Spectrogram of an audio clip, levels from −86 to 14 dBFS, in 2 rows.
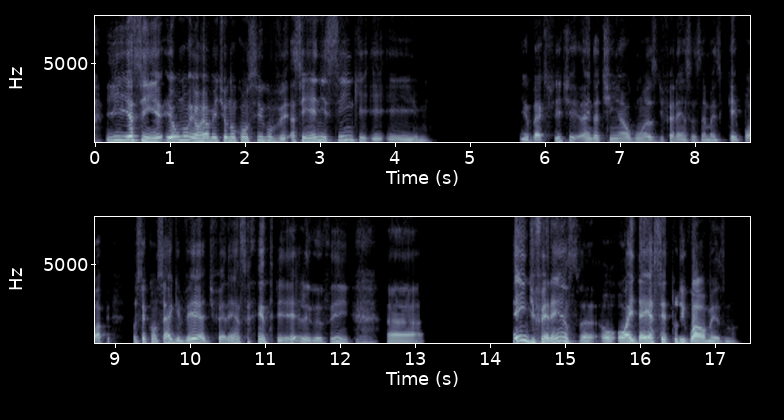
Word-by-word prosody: E 230 +1 +1
assim, 235 -6 +5
e 205 +3 +3
eu 215 +2 +6
não 240 +1 +2
eu 195 -4 +4
realmente 205 +1 +1
eu 210 - +4
não 205 -1 0
consigo 215 +1 -2
ver, 165 -1 -5
assim, 170 +4 -2
N-Sync 215 +4 -2
e 155 -5 -7 0.4
e 105 0 -11 1.2
e 150 - -5
o - - -4
Backstreet 140 +8 -4
ainda 165 +1 -4
tinha 170 0 -8
algumas 160 -3 -6
diferenças 130 -5 -9
né, 120 - -8
mas 120 0 -7
K-pop, 140 +4 -4 0.3
você 125 +9 -3
consegue 170 -2 -1
ver 155 +11 +4
a - - +1
diferença 135 +4 -5
entre 150 -3 -2
eles 150 -3 -2
assim? 165 +6 -5 0.5
Ah. 125 0 -2 1.2
Tem 280 -1 +6
diferença 185 - +2
ou 155 0 0
ou 155 0 +6
a 155 - +9
ideia 155 +1 +7
é - - +6
ser 170 +3 0
tudo 170 -2 -2
igual 140 -4 +7
mesmo? 105 -3 -4
160 Hz, 155 wpm, -23 LUFS, 140-200 Hz, 1.2 s, a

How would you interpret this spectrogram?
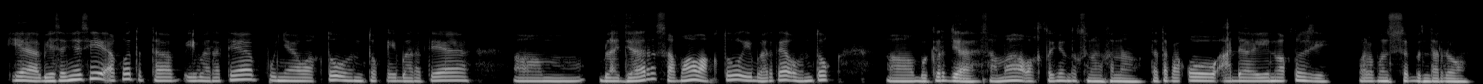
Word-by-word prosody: Ya, 185 0 +3 0.2
biasanya 175 +6 +4
sih 275 -1 +1
aku 180 +7 -4
tetap 170 -4 -2 0.2
ibaratnya 165 +5 -1 0.3
punya 170 -3 +1 0.2
waktu 155 +6 -3 0.2
untuk 160 0 -2 0.2
ibaratnya, 155 +3 -2 0.7
eee, 150 -1 -1 0.6
belajar, 155 +4 +2 0.2
sama 165 +3 +1 0.2
waktu 170 +5 -4 0.2
ibaratnya 170 +5 0
untuk, 175 +6 +1 0.6
eee, 145 -2 +1
bekerja, 160 +2 +1 0.3
sama 150 +3 0 0.2
waktunya 150 +3 -2
untuk 160 -1 -2
seneng-seneng, 145 -2 +1 0.2
tetap 155 +1 -2
aku 175 +4 -3 0.3
adain 160 0 +1
waktu 160 +4 -2
sih, 140 -2 -1 0.3
walaupun 155 0 0
sebentar 145 -3 0
doang. 135 -2 +2
160 Hz, 120 wpm, -27 LUFS, 150-170 Hz, 0.7 s, biasanya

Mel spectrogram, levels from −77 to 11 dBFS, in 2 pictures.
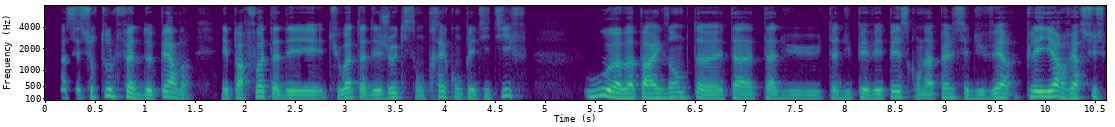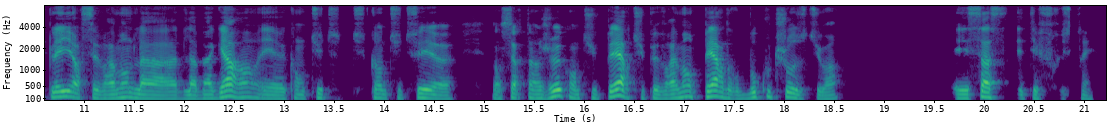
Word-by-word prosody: Ah, - - -4
c'est 395 - -2
surtout 215 - -1
le 195 - +2
fait 150 -10 +2
de 125 +1 +3
perdre 140 -7 +1 0.3
et - - -1
parfois 170 0 +1
tu 155 - -1
as - - +3
des 115 0 0
tu - - -7
vois, 145 +3 +4
tu 150 - -4
as - - +1
des 120 +2 +1
jeux 145 +4 0
qui 150 - -5
sont 120 -2 -6
très 165 +7 -2
compétitifs 135 - -5 0.6
ou 185 +3 +6
heu, 150 -5 +6
bah, 135 0 +4
par 135 +1 +4
exemple, 145 +2 -1
te 120 -4 +1
tu 135 - -7
as 120 -2 +1
tu 120 +3 -7
as 120 - +1
du 115 -1 -8
tu - - -4
as - - -1
du 115 0 -9
PVP, 125 +6 +1
ce 160 - -4
qu'on 125 -5 -6
appelle, 120 +4 -1
c'est 135 -2 -2
du 120 +1 -6
vers 135 +3 +1
player 170 +3 +7
versus 140 +1 0
player, 165 +3 +3
c'est 130 - -1
vraiment 120 +5 -1
de 140 - -3
la 110 -2 0
de 110 +1 -10
la 110 -1 0
bagarre, 145 +9 +3
hein 150 -2 -4
et 115 -2 -4
heu, 105 - -4
quand 120 +2 -10
tu 130 +2 -6
tu - - -13
tu - - -9
quand 130 -2 -4
tu 120 -1 -9
te - - -11
fais, 130 -2 +2
heu, 110 -3 -2 0.4
dans - - -7
certains 120 -2 -3
jeux, 175 +10 +5
quand 135 -9 -6
tu 125 +1 -10
perds, 185 - +6
tu 120 - -11
peux 125 +2 -3
vraiment 130 +9 -2
perdre 165 -9 +3
beaucoup 150 +8 -4
de - - -19
choses, 135 -8 -2
tu - - -9
vois? 110 +2 -8 1.1
Et 120 0 0
ça, 155 +4 +5
c'est 155 - -9
tu - - -5
es - - -7
frustré. - - -10
130 Hz, 245 wpm, -22 LUFS, 120-150 Hz, 1.1 s, player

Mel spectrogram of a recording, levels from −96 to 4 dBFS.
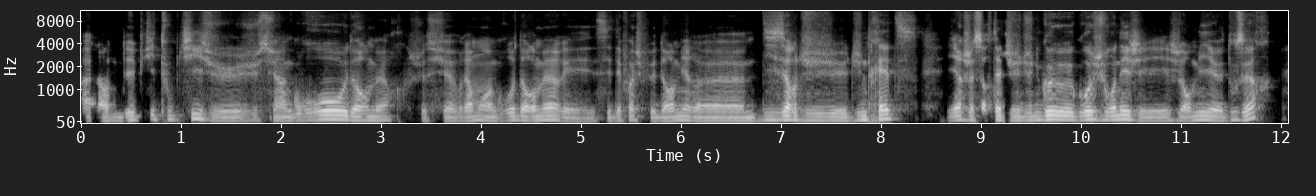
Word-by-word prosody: Alors 90 -2 -3
depuis 105 +6 -6
tout 120 - -9
petit 130 +5 -2
je 90 -5 -5
je 90 +1 -11
suis 95 +2 -6
un 95 -1 -2
gros 115 +6 +5
dormeur, 100 0 -2
je - - -11
suis - - -10
vraiment 95 +4 -3
un - - -2
gros 100 +4 -4
dormeur 110 +1 +1
et 80 -2 -7
c'est 90 +3 -12
des 95 - -7
fois - - -3
je 105 - -10
peux 90 - -8
dormir, 95 +2 -1
hem, 85 -1 -1
10 105 +5 -2
heures 110 -1 +7
d'u 95 0 -4
d'une 105 +5 -2
traite. 135 +3 +1 0.3
Hier 115 +3 +2
je 110 -2 -1
sortais 110 - +2
d'une 100 -1 -4
d'une 105 +2 -4
go 120 -1 +6
grosse 120 +3 +4
journée. 115 +2 +3
J'ai 90 -3 -4
j'ai 100 +1 -8
dormi, 110 +4 0
heu, 95 -2 +2
12 110 +3 -3
heures - - -1
100 Hz, 215 wpm, -22 LUFS, 95-110 Hz, 0.3 s, heures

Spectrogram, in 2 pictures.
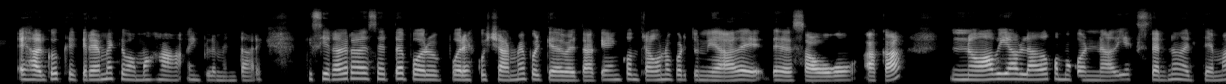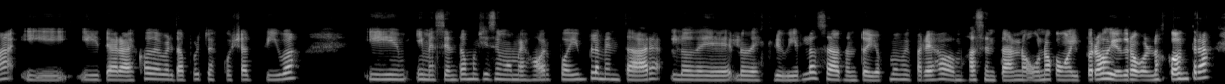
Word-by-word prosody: es 230 - +5
algo 220 +4 +5
que, 235 - -7
créeme 220 +5 +2
que 240 - -5
vamos 215 +1 -4
a 205 -2 0
a - - -10
implementar. 195 -2 -10 0.4
Quisiera 245 -1 0
agradecerte 265 0 +1
por 220 -3 0
por 220 0 +3
escucharme, 215 +2 +2
porque 220 -4 0
de 200 0 +2
verdad 190 -1 +1
que 215 - 0
he 220 - -1
encontrado 225 -3 -2
una 230 - -3
oportunidad 205 -4 +1
de 295 +8 +3
de 210 - 0
desahogo 190 0 +1
acá. 190 -1 +5 0.5
No 220 -2 +2
había 250 +1 +4
hablado 235 0 +1
como 230 -3 -5
con 205 -1 -4
nadie 195 +3 -2
externo 220 0 -2
del 210 -2 -4
tema 200 +2 -2
y 100 - -7
y 215 - -8
te 210 - -2
agradezco 205 +4 +1
de 245 -2 -1
verdad 220 -2 -4
por 240 0 -12
tu 230 - -9
escucha 215 0 -5
activa 225 +6 -4 0.7
y 230 -1 -1
y 235 - -4
me 220 -1 -4
siento 215 +3 -4
muchísimo 240 -1 -6
mejor. 215 +1 -5
Voy 225 -1 -3
a - - -3
implementar 235 -2 -1
lo 220 -2 -4
de 205 -1 -3
lo 210 - -4
de 200 -1 -2
escribirlo, 200 +5 -5
o - - -6
sea, 230 -6 +3
tanto 200 0 -3
yo 190 -1 -1
como 235 0 -10
mi 230 -1 -9
pareja 215 +3 +1
vamos 205 -3 -4
a 210 - +3
sentarnos 200 -1 -1
uno 225 +3 0
con 215 -2 -2
los 195 -1 -4
pros 235 +5 +6
y 235 - +7
otro 215 +1 +5
con 205 0 0
los 225 +1 -3
contras. 265 +6 +7
220 Hz, 190 wpm, -23 LUFS, 205-235 Hz, 0.7 s, y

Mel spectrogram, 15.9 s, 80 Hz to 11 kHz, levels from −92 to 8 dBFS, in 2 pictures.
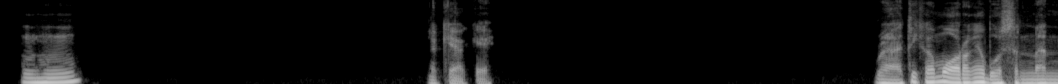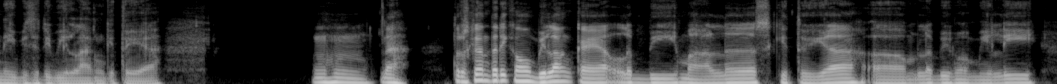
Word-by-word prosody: Mhm. 130 +4 0 2.6
Oke 90 -2 -8
oke. 75 -1 -11 2.9
Berarti 105 +4 -1
kamu 140 +3 +2
orangnya 125 +2 +5
bosenan 105 -1 0
nih 95 -2 -2
bisa 85 0 -2
dibilang 85 -2 -4
gitu 85 0 -7
ya, 85 - -6 1.2
mhm, 130 -4 +1
nah 120 -8 +2 0.3
terus 155 -1 0
kan 190 - +6
tadi 180 0 +4
kamu 165 -4 +4
bilang 160 +3 +6
kayak 120 -3 +1
lebih 115 -1 -1
males 115 +2 0
gitu 110 -2 -4
ya, 120 +5 +2
mmm, 100 0 -3
lebih 110 0 -1
memilih, 105 +4 -3
115 Hz, 100 wpm, -23 LUFS, 100-130 Hz, 2.9 s, kan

